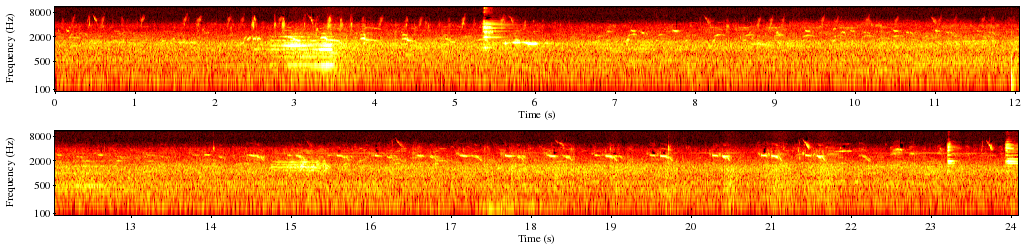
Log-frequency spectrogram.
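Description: Birds calling over a steady outdoor background: a couple of louder calls in the first few seconds, then a long run of short, high, falling chirps repeated about once or twice a second.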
